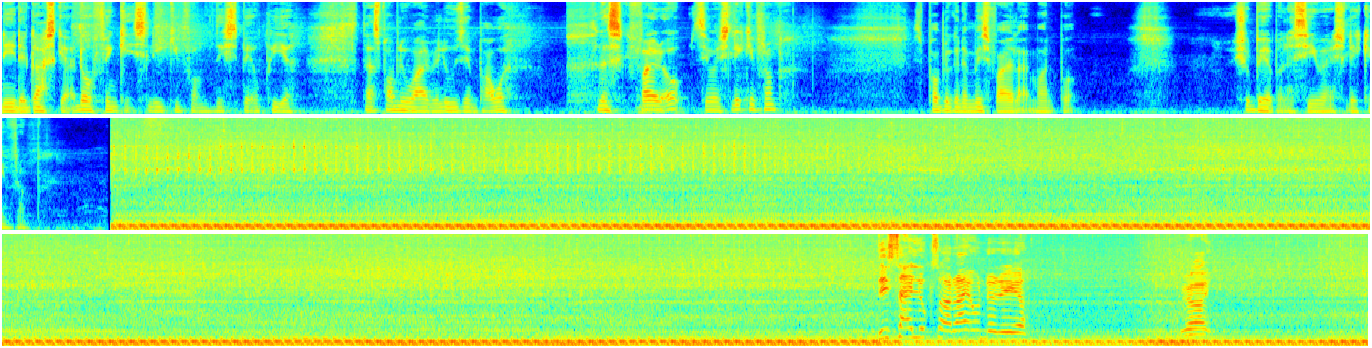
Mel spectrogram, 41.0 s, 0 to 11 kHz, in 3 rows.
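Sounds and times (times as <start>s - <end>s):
car engine idling: 14.8s - 41.0s.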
